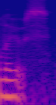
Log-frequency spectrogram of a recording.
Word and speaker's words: Luce: The next patient I want to talk about is Myrtle Loose. And it's spelled Luce. I think I'm saying it right. Yeah, Loose. Yeah, that sounds right.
